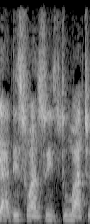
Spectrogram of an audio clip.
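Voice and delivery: low, soft dismayed murmur; a daughter quietly aghast at her father. Retold or imitated. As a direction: sigh it low under your breath. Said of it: "I say".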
